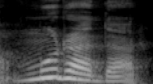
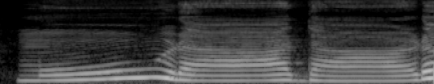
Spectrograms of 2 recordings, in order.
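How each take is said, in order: First: Said in the usual way. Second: મૂળાધાર very slow, every syllable held long; drawn-out મૂળાધાર, syllables separated. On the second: Shown as a demonstration. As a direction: sound out મૂળાધાર slowly for beginner readers. Syllable-by-syllable reading, then whole word.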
